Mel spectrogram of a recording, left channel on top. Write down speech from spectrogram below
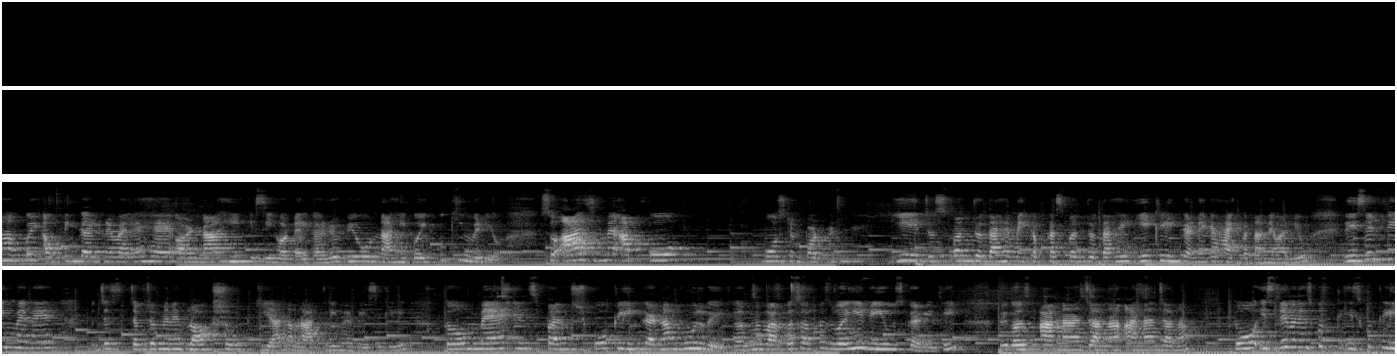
कोई आउटिंग करने वाले हैं और ना ही किसी होटल का रिव्यू, ना ही कोई कुकिंग वीडियो। सो आज मैं आपको मोस्ट इम्पोर्टेंट ये जो स्पंज होता है, मेकअप का स्पंज होता है, ये क्लीन करने का हैक बताने वाली हूँ। रिसेंटली मैंने जब मैंने व्लॉग शूट किया नवरात्रि में बेसिकली, तो मैं इन स्पंज को क्लीन करना भूल गई थी और मैं वापस वही रीयूज कर रही थी बिकॉज आना जाना, तो इसलिए मैंने इसको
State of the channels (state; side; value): silent; left; digital silence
